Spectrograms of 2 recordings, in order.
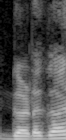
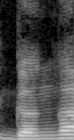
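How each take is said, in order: First: The middle consonant is a flapped d sound. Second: The middle consonant is a nasal ng sound. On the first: The speaker calls it wrong. "आप में से बहुत सारे इसको गड़गा बोलेंगे, ये गड़गा नहीं है" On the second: The speaker calls it right. "ये गंगा है"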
